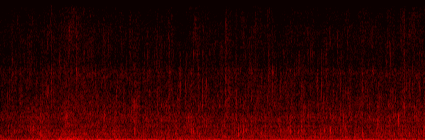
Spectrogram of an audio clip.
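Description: Kielbasa and tomatoes cooking in a skillet, giving a steady, dense sizzle and bubbling hiss that holds even and moderately loud throughout, with no voices.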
